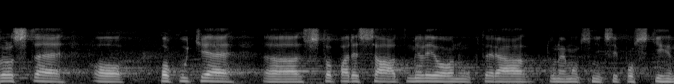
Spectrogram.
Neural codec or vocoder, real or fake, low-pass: none; real; 5.4 kHz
